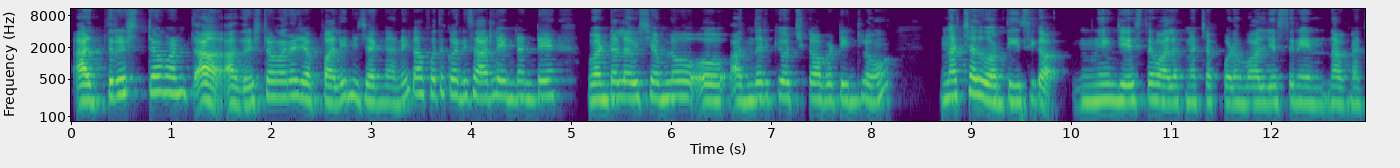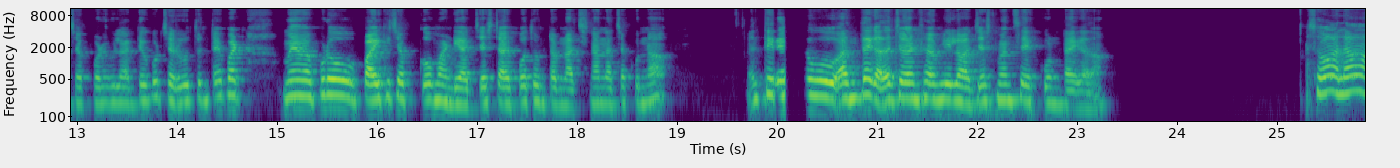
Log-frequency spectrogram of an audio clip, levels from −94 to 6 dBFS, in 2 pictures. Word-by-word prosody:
అదృష్టం 260 Hz, +7 st, +2 dB
ఆంట్ 275 Hz, 0 st, -3 dB
ఆహ్, -, -, +6 dB
అదృష్టం 190 Hz, +6 st, -2 dB
అనే 245 Hz, +1 st, +1 dB
చెప్పాలి 205 Hz, 0 st, 0 dB
నిజంగానే. 190 Hz, 0 st, -3 dB
కాకపోతే 270 Hz, 0 st, -1 dB
కొన్ని 235 Hz, -2 st, -1 dB
సార్లు 230 Hz, +2 st, +1 dB
ఏంటంటే 230 Hz, +1 st, -2 dB, 0.5 s
వంటల 225 Hz, +2 st, +2 dB
విషయంలో 225 Hz, +1 st, -2 dB, 0.3 s
ఓ -, -, +2 dB, 0.3 s
అందరికి 215 Hz, +3 st, -4 dB
వచ్చు 220 Hz, +1 st, -10 dB
కాబట్టి 205 Hz, 0 st, -2 dB
ఇంట్లో 200 Hz, -1 st, -4 dB, 0.8 s
నచ్చదు 240 Hz, +1 st, +3 dB
అంత 190 Hz, +1 st, -3 dB
ఈజీగా. 195 Hz, +2 st, -2 dB, 0.5 s
నేను 205 Hz, 0 st, -1 dB
చేస్తే 205 Hz, +2 st, 0 dB
వాళ్ళకి 190 Hz, 0 st, -2 dB
నచ్చకపోవడం, 190 Hz, -1 st, -5 dB
వాళ్ళు 185 Hz, 0 st, -2 dB
చేస్తే 185 Hz, +1 st, -6 dB
నేను 185 Hz, -1 st, -2 dB, 0.2 s
నాకు 180 Hz, 0 st, -4 dB
నచ్చకపోవడం, 180 Hz, 0 st, -8 dB
ఇలాంటివి 185 Hz, +2 st, -5 dB
కూడా 230 Hz, 0 st, -6 dB
జరుగుతుంటాయి. 195 Hz, +4 st, -3 dB
బట్ 250 Hz, 0 st, 0 dB, 0.5 s
మేము 245 Hz, 0 st, +4 dB
ఎప్పుడు 255 Hz, +2 st, +6 dB, 0.3 s
పైకి 205 Hz, +2 st, +5 dB
చెప్పుకోమండి 205 Hz, -4 st, 0 dB
అడ్జస్ట్ 180 Hz, +3 st, -4 dB
అయిపోతు 185 Hz, +2 st, -3 dB
ఉంటాం 180 Hz, -1 st, -6 dB
నచ్చినా 165 Hz, +2 st, -7 dB
నచ్చకున్నా 185 Hz, +3 st, -7 dB, 1.1 s
తినేప్పుడు 250 Hz, 0 st, +1 dB, 0.3 s
అంతే 225 Hz, +4 st, +4 dB
కదా 195 Hz, -, +5 dB
జాయింట్ 215 Hz, 0 st, +3 dB
ఫ్యామిలీలో 205 Hz, -1 st, +3 dB
ఎడ్జస్ట్‌మెంట్సే 200 Hz, +2 st, -3 dB
ఎక్కువ 185 Hz, -1 st, -8 dB
ఉంటాయి 155 Hz, -3 st, -3 dB
కదా! -, -, -9 dB, 2.2 s
సో 275 Hz, -, +2 dB, 0.2 s
అలా 275 Hz, +2 st, +4 dB
205 Hz, 125 wpm, -22 LUFS, 185-230 Hz, 2.2 s, ఆహ్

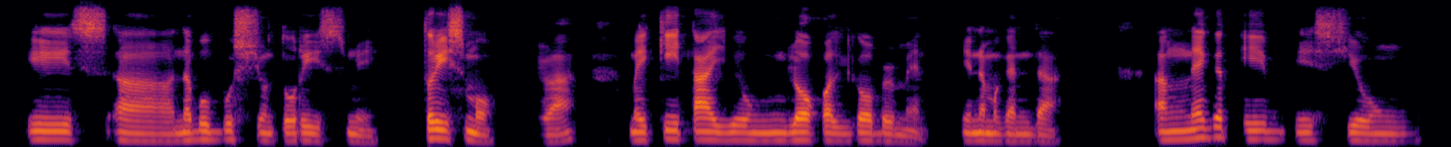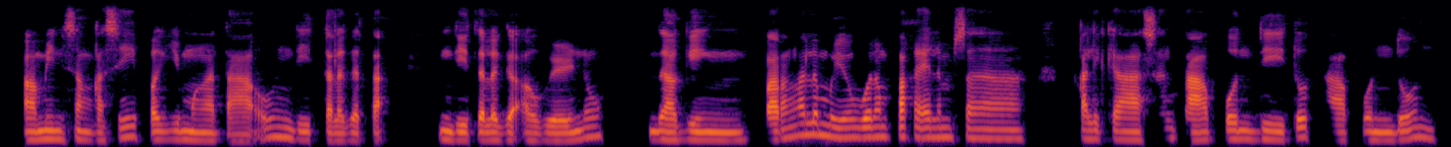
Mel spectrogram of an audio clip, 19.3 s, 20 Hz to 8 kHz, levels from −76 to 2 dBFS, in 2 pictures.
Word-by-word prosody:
is, 120 Hz, -1 st, +3 dB
ah, 105 Hz, -2 st, +1 dB
na-bo-boost 115 Hz, +1 st, +1 dB
yung 105 Hz, -, -4 dB
turisme 105 Hz, -5 st, -2 dB, 0.2 s
turismo 135 Hz, -2 st, +6 dB, 0.2 s
di -, -, -9 dB
ba? -, -, 0 dB, 0.4 s
May 115 Hz, 0 st, +4 dB
kita 120 Hz, -2 st, +5 dB
yung 110 Hz, -1 st, -2 dB
local 115 Hz, -2 st, +4 dB
government 105 Hz, -5 st, -2 dB, 0.2 s
yun 110 Hz, 0 st, -2 dB
ang 105 Hz, -, 0 dB
maganda. 100 Hz, -1 st, -3 dB, 0.6 s
Ang 120 Hz, +1 st, +1 dB
negative 130 Hz, -4 st, +1 dB
is 115 Hz, -1 st, -3 dB, 0.2 s
yung, 105 Hz, -2 st, -4 dB, 0.5 s
ah, 120 Hz, -, +5 dB
minsan 125 Hz, -2 st, -1 dB
kasi 155 Hz, +9 st, -2 dB
pag 120 Hz, 0 st, 0 dB
yung 125 Hz, -1 st, -2 dB
mga 110 Hz, -1 st, -1 dB
tao 100 Hz, +11 st, -1 dB
hindi 125 Hz, -6 st, -5 dB
talaga 110 Hz, -1 st, 0 dB
ta -, -, +1 dB, 0.4 s
hindi 115 Hz, -2 st, 0 dB
talaga 115 Hz, -1 st, +2 dB
aware 110 Hz, +1 st, 0 dB
no 160 Hz, +5 st, -5 dB, 0.3 s
laging 115 Hz, -1 st, +1 dB
parang 125 Hz, +6 st, +4 dB
alam 195 Hz, +1 st, 0 dB
mo 155 Hz, -, -1 dB
yun 150 Hz, 0 st, -1 dB
walang 155 Hz, +1 st, 0 dB
pakialam 155 Hz, -1 st, +1 dB
sa 135 Hz, -2 st, -2 dB, 0.4 s
kalikasan 130 Hz, +2 st, 0 dB
tapon 120 Hz, +2 st, +2 dB
dito, 125 Hz, +5 st, -1 dB
tapon 115 Hz, -1 st, -3 dB
do'n. 140 Hz, +4 st, -3 dB
120 Hz, 145 wpm, -26 LUFS, 110-130 Hz, 0.6 s, turismo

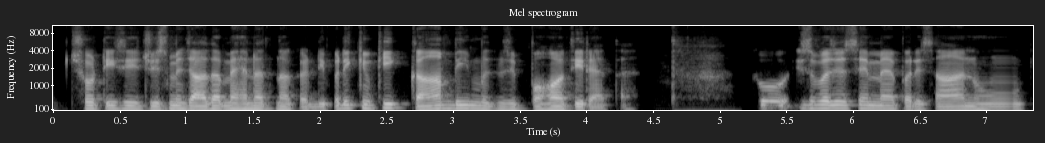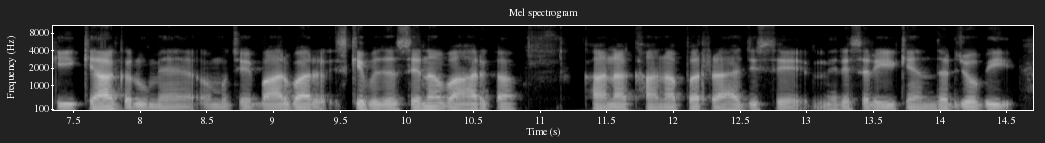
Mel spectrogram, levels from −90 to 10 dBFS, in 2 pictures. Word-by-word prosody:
छोटी-सी, 125 Hz, -1 st, +1 dB
जिसमें 115 Hz, +2 st, +1 dB
ज़्यादा 115 Hz, 0 st, +6 dB
मेहनत 110 Hz, 0 st, +2 dB
ना 105 Hz, -, +2 dB
करनी 95 Hz, +1 st, -2 dB
पड़े 135 Hz, +2 st, +2 dB
क्योंकि 145 Hz, +2 st, +2 dB, 0.2 s
काम 125 Hz, +4 st, +6 dB
भी 135 Hz, 0 st, +3 dB
मुझे 110 Hz, -3 st, -2 dB
बहुत 105 Hz, +1 st, +3 dB
ही -, -, +9 dB
रहता 90 Hz, +1 st, -5 dB
है। 100 Hz, -, -21 dB, 0.9 s
तो 140 Hz, -1 st, -1 dB
इस 135 Hz, -, -4 dB
वज़ह 135 Hz, -1 st, +4 dB
से 135 Hz, -, +2 dB
मैं 120 Hz, -2 st, +2 dB
परेशान 105 Hz, 0 st, +1 dB
हूँ 105 Hz, 0 st, -4 dB
कि 100 Hz, 0 st, 0 dB
क्या 105 Hz, 0 st, +6 dB
करूँ 100 Hz, -1 st, -2 dB
मैं? 95 Hz, 0 st, -7 dB, 0.2 s
मुझे 95 Hz, +1 st, -6 dB
बार-बार 100 Hz, 0 st, +2 dB
इसकी 105 Hz, -, -1 dB
वज़ह 100 Hz, 0 st, -2 dB
से 105 Hz, -, +2 dB
ना 115 Hz, +1 st, +1 dB
बाहर 100 Hz, +1 st, +1 dB
का 105 Hz, -, -1 dB, 0.6 s
खाना 95 Hz, +1 st, +1 dB
खाना 95 Hz, 0 st, -1 dB
पड़ 100 Hz, -, +2 dB
रहा 95 Hz, 0 st, +1 dB
है, 95 Hz, -, -2 dB
जिससे 95 Hz, -1 st, -6 dB
मेरे 95 Hz, +1 st, -7 dB
शरीर 95 Hz, 0 st, -3 dB
के 95 Hz, -, -3 dB
अंदर 95 Hz, 0 st, -5 dB
जो 95 Hz, -, 0 dB
भी 100 Hz, 0 st, -3 dB
105 Hz, 190 wpm, -23 LUFS, 95-115 Hz, 0.9 s, ही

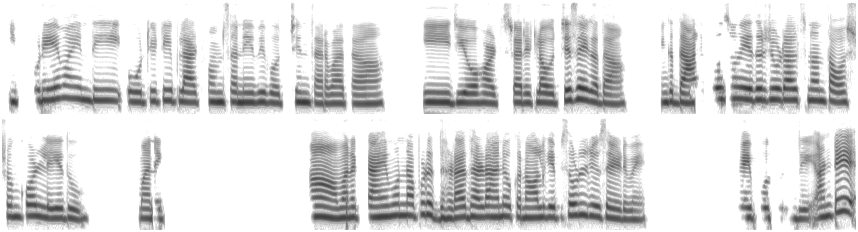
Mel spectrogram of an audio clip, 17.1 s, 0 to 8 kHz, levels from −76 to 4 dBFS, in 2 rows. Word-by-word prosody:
ఇప్పుడు 250 Hz, +3 st, -6 dB
ఏమైంది 285 Hz, -4 st, -1 dB, 0.3 s
OTT 235 Hz, +3 st, -3 dB
platforms 225 Hz, 0 st, 0 dB
అనేవి 215 Hz, 0 st, +2 dB
వచ్చిన 220 Hz, +3 st, -1 dB
తర్వాత 195 Hz, 0 st, -4 dB, 0.8 s
ఈ -, -, +3 dB, 0.2 s
'జియో 215 Hz, -1 st, +2 dB
హాట్‌స్టార్' 205 Hz, +1 st, -2 dB
ఇట్లా 215 Hz, 0 st, +1 dB
వచ్చేసాయి 260 Hz, +6 st, +3 dB
కదా! 200 Hz, -2 st, -1 dB, 0.5 s
ఇంక 230 Hz, -, +2 dB
దానికోసం 280 Hz, +8 st, 0 dB
ఎదురుచూడాల్సినంత 270 Hz, -1 st, +1 dB
అవసరం 225 Hz, +4 st, -3 dB
కూడా 270 Hz, -1 st, +2 dB
లేదు 220 Hz, -1 st, +1 dB, 0.7 s
మనకి. 210 Hz, -2 st, -3 dB, 1.5 s
ఆ! -, -, +7 dB, 0.2 s
మనకి 235 Hz, -2 st, +1 dB
టైం 250 Hz, +1 st, +5 dB
ఉన్నప్పుడు 280 Hz, +1 st, +1 dB
ధడధడ 245 Hz, +3 st, +3 dB
అని 255 Hz, -, +1 dB
ఒక 245 Hz, -, -8 dB
4 235 Hz, +1 st, +1 dB
ఎపిసోడ్‌లు 280 Hz, +5 st, 0 dB
చూసేయడమే. 210 Hz, -6 st, -1 dB, 1.0 s
అయిపోతుంది. 220 Hz, -2 st, -3 dB
అంటే 270 Hz, +8 st, +3 dB
230 Hz, 110 wpm, -23 LUFS, 215-260 Hz, 1.5 s, ఆ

